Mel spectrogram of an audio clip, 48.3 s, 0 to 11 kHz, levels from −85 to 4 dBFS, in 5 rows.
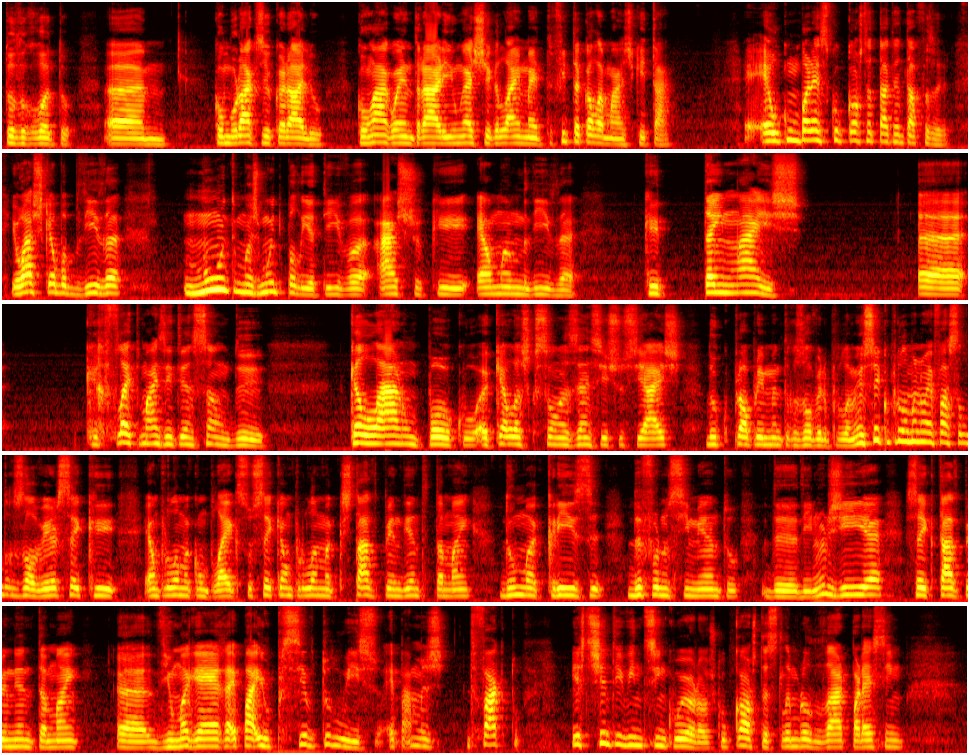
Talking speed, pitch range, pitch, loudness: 175 wpm, 145-170 Hz, 155 Hz, -19 LUFS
